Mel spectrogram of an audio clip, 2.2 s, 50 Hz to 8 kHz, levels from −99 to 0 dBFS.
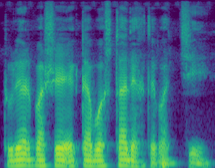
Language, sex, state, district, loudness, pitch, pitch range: Bengali, male, Assam, Hailakandi, -18 LUFS, 95 Hz, 75-100 Hz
